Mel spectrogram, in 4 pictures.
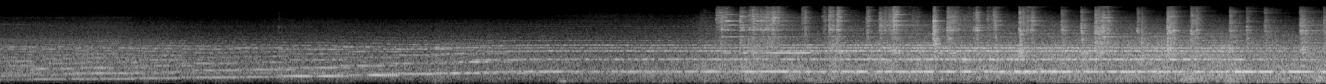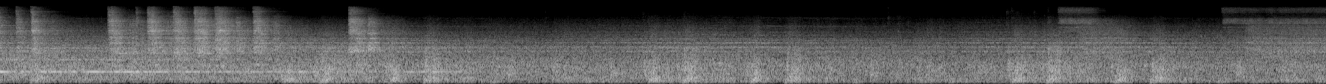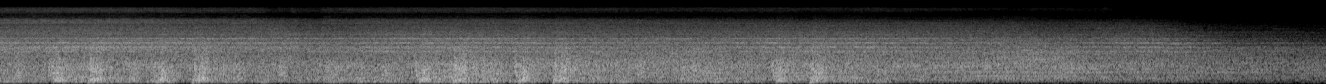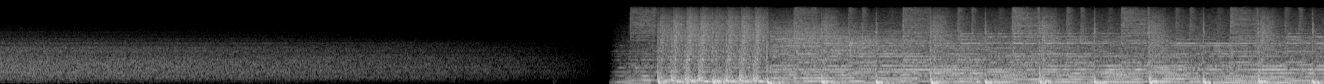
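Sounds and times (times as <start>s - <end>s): electric locomotive whine: 0.0s - 45.7s, 47.1s - 53.0s
rumble and clatter of train wheels: 6.6s - 40.5s, 46.4s - 53.0s
sharp clicks from train wheels: 7.1s - 35.5s.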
